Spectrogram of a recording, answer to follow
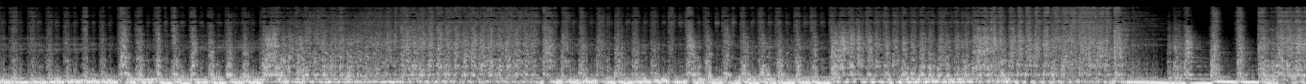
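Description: Adivasi timli band playing live: a corps of snare drums and bass drums beats a fast, dense rhythm over steady deep bass notes and an amplified string-like melody. The drumming thins out briefly in the middle and comes back, and a deep falling bass sweep comes just before the end.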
